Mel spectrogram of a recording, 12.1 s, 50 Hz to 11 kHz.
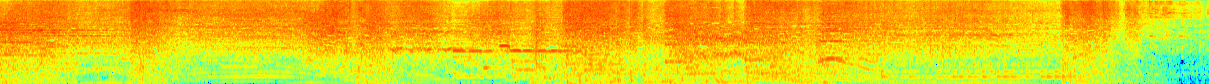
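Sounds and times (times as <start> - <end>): crash and shattering effects: 0.0 - 2.0, 3.5 - 8.2, 10.6 - 11.7
background music: 4.3 - 10.9.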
